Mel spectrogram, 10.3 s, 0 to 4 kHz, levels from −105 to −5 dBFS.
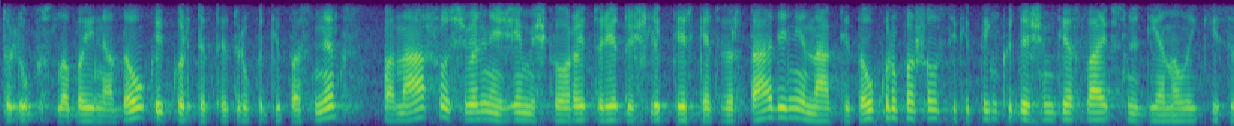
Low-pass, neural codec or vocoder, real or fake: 3.6 kHz; codec, 16 kHz, 16 kbps, FunCodec, trained on Chinese and English, 50 frames a second; fake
